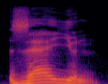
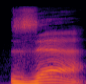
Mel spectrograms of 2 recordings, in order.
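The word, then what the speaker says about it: زاي: ini adalah huruf z kalau kita mengeja di dalam bahasa Arab namanya Zain Zain yaitu huruf Z Hai ingat Hai seringkali ini diucapkan dengan nama huruf dza Hai pizza adalah roket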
